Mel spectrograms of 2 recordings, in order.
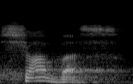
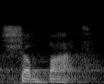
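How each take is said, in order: First: The word ends with an S sound. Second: The word ends with a T sound. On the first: This is one dialect's way of saying it. "certain people who speak Hebrew call it Shabbos" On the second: This is another dialect's way of saying it. "not Shabbat"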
